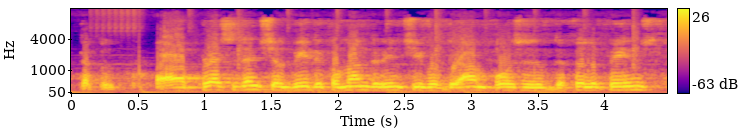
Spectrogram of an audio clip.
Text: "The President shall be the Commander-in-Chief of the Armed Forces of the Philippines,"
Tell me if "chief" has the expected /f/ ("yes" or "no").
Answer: yes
